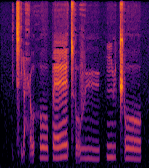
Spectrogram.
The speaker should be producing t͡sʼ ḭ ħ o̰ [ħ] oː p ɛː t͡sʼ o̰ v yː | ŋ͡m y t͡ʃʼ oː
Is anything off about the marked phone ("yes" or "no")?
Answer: yes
